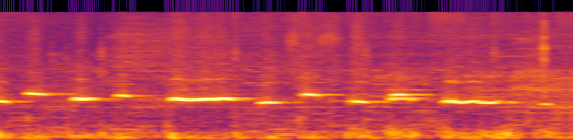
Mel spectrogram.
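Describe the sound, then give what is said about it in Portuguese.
Someone whistles a short, lilting melody of quick sliding notes, mimicking a Peruvian flute tune, with a low rumble of handling noise underneath and no talking. “Que é aquelas, aquelas flautinhas de. É, flautinha peruana, né?”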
